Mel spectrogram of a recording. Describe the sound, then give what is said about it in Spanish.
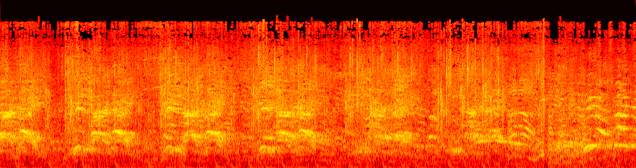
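A crowd of dozens at the Club Náutico in Sanxenxo shouts and cheers to welcome King Juan Carlos, crying 'Viva el Rey!' and 'Viva España!', voices overlapping in loud, rhythmic chants that rise and fall in bursts over continuous excited babble. “Este es parte del recibimiento con gritos de ¡Viva el Rey!, gritos de ¡Viva España!, que decenas de personas le dieron a don Juan Carlos en el Club Náutico de Sanxenxo.”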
